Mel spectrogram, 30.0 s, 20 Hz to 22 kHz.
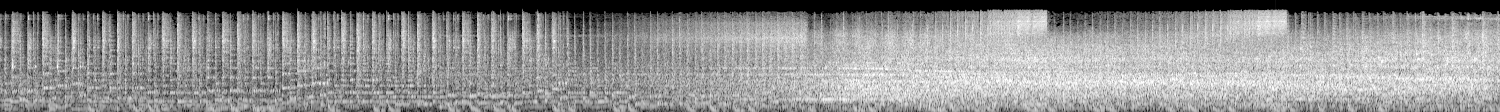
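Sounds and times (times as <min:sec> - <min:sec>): background music: 0:00.0 - 0:30.0
freight train wheels on rails: 0:00.0 - 0:30.0.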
